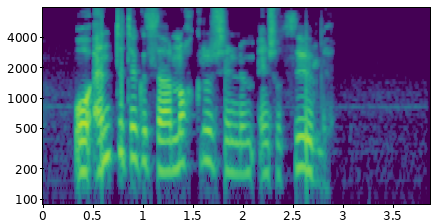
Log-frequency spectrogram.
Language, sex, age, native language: Icelandic, female, 30-39, Icelandic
